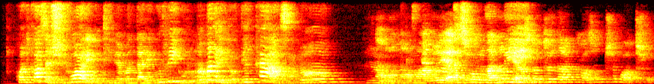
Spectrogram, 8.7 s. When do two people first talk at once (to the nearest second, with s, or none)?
6 s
